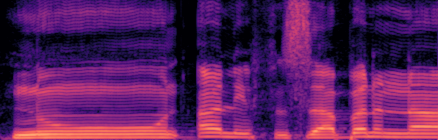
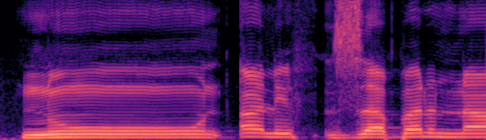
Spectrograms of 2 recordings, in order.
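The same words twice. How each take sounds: First: Slow letter-by-letter spelling; teacher spells out نا slowly. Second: نا held one alif long; teacher lengthens نا with alif madd; drawn long ا. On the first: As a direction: spell نون زبر نا slowly. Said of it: "ایک الف کے برابر کھینچ کر پڑھتے ہیں". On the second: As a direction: stretch the نا for one beat. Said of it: "کھینچ کر پڑھتے ہیں اس طرح سے". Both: Shown as a demonstration.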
